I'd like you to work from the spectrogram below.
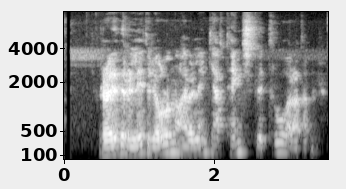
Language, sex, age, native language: Icelandic, male, 50-59, Icelandic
